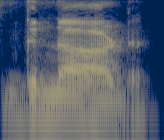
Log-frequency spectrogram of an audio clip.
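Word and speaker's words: Gnade: In the same way, we have G and N combination, and we pronounce both letters. We pronounce this word as gnad. Gnad is grace.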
